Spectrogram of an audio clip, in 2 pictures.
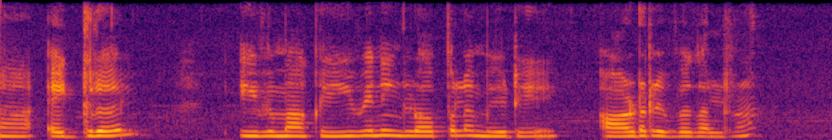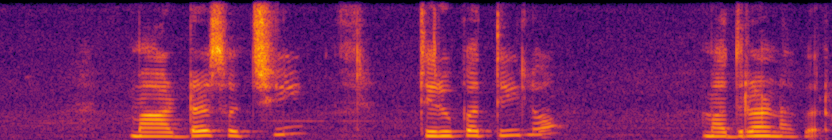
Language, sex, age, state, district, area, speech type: Telugu, female, 18-30, Andhra Pradesh, Kadapa, rural, spontaneous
